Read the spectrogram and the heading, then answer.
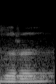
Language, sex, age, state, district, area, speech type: Bodo, male, 30-45, Assam, Chirang, rural, spontaneous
